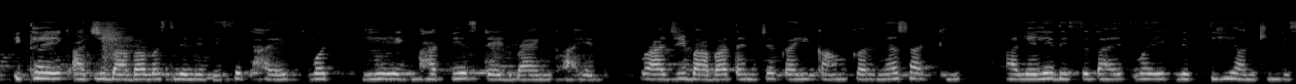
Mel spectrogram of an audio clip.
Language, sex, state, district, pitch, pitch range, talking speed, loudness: Marathi, female, Maharashtra, Dhule, 240 Hz, 230-255 Hz, 145 wpm, -26 LUFS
